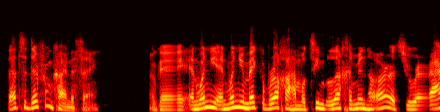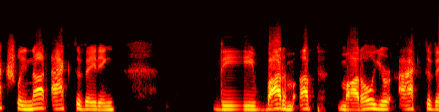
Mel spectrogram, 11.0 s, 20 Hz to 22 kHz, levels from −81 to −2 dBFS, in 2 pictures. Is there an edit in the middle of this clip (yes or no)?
no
